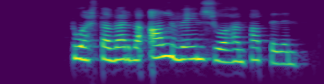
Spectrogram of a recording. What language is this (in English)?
Icelandic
